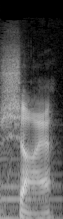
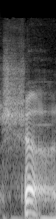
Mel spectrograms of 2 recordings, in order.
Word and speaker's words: shire: it's pronounced sheer not shire actually it's pronounced sure not sheer plebs over the centuries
